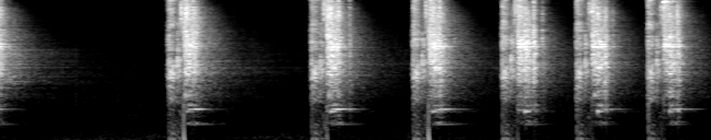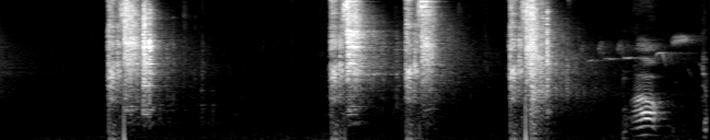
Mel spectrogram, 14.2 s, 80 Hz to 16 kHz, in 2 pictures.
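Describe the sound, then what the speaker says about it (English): ARES Huben GK1 .25 caliber airgun pellets strike a steel auto-reset target, giving about a dozen sharp metallic smacks with ringing decay, irregularly spaced and close by. Muffled movement and faint background noise fill the gaps between hits. "I needed to smack some steel on my prototype auto reset target"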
